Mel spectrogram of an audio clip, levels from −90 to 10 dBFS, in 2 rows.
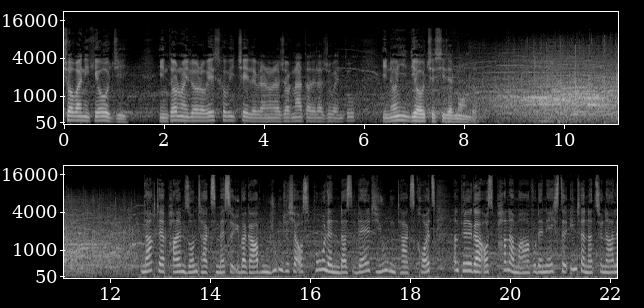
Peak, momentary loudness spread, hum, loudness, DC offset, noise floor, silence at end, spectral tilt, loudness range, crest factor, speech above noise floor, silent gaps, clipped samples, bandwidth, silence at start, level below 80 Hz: -6 dBFS; 12 LU; none; -26 LUFS; under 0.1%; -49 dBFS; 0 s; -4 dB/octave; 4 LU; 20 dB; 23 dB; none; under 0.1%; 16 kHz; 0 s; -52 dBFS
